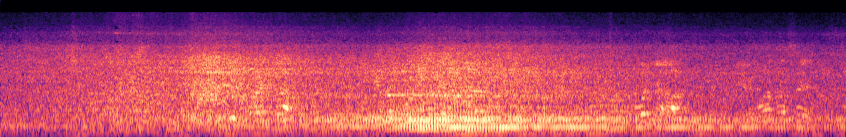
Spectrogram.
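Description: A motor vehicle passing on the street, its engine growing louder to a peak around the middle and then fading away.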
